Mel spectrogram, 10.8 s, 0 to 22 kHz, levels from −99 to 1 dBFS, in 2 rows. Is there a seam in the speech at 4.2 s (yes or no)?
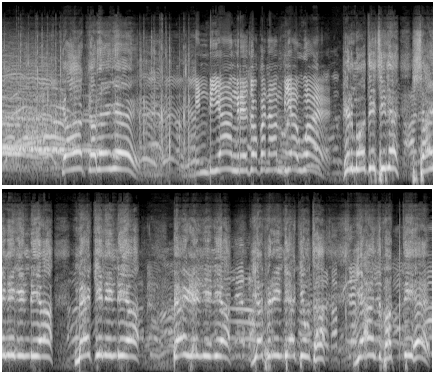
no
